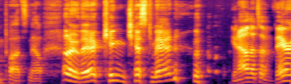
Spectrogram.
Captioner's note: laughs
